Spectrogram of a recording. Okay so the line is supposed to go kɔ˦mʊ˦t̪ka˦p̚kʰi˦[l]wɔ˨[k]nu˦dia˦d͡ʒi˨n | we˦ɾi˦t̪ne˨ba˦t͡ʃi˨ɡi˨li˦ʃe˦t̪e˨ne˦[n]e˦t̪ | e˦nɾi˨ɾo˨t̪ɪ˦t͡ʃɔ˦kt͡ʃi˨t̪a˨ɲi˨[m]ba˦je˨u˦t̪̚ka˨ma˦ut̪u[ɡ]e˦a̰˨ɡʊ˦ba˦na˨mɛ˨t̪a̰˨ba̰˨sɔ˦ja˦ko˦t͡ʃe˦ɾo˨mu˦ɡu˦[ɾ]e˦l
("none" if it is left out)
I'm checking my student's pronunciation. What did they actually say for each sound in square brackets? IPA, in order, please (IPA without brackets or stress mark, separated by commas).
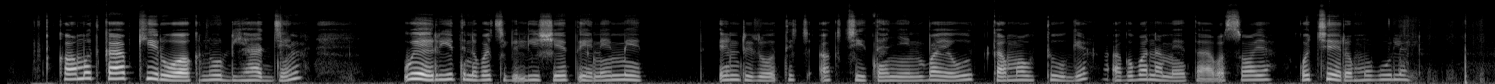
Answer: ɾ, k, m, n, ɡ, l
